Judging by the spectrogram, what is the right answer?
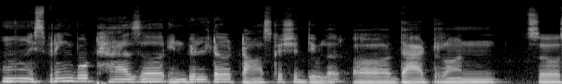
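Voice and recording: A man speaks slowly in a low voice, with little pitch movement and a slightly mellow tone.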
